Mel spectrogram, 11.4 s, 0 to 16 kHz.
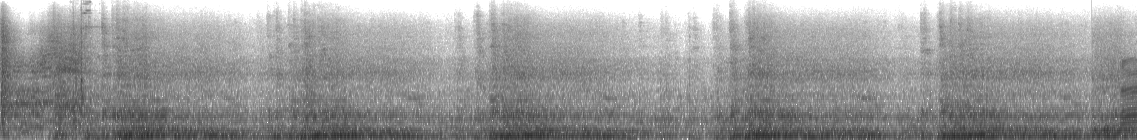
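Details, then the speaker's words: Ford Foxbody with a GT40 engine build, just refitted with 19 lb injectors. After a restart the idle sits high and hunts up and down every two seconds. The cause is unconfirmed. "it was idling pretty high like 950 a th000 and then it would go high idle 1100 and hang there for a little while and then come down so trying to mitigate some of that see how it does"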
